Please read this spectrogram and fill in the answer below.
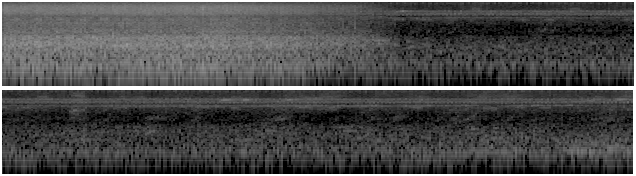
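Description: A loud, even rushing noise that fades away about three seconds in, leaving faint, steady high-pitched insect chirring.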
